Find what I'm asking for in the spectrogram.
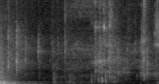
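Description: A door shuts with one dull, heavy thunk at the start, followed by faint rustling and low background noise with no talking.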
